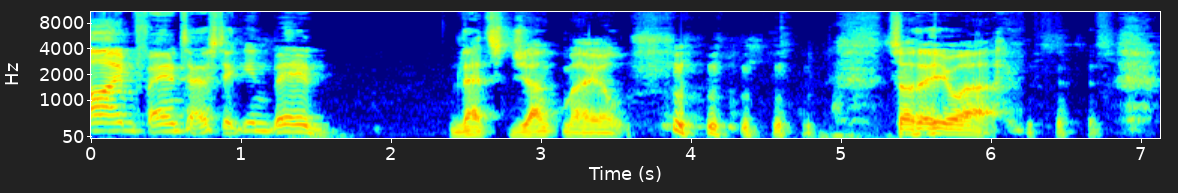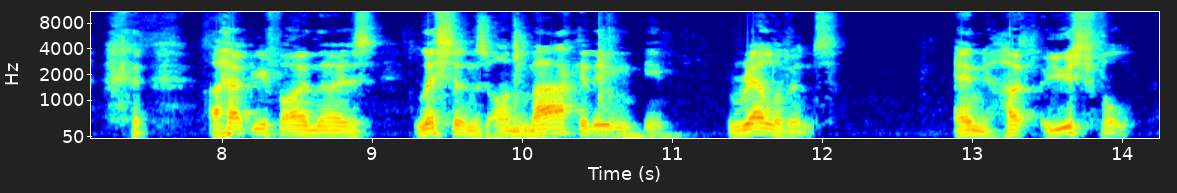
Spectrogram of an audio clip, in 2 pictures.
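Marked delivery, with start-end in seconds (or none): 0.0-1.6 very high shout at the top of the lungs. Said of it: "shout at the top of your lungs".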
